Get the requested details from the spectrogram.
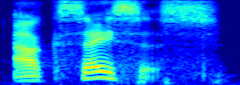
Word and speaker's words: auxesis: In rhetoric, it's called auxesis, A-U-X, long E-S-I-S, auxesis.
